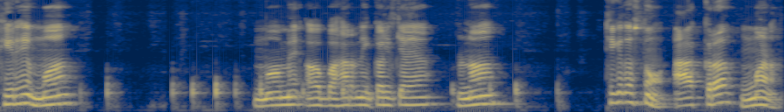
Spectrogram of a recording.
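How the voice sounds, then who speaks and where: A man teaching a grammar lesson who keeps asking the class questions and then answering them himself, stretching out single letters and syllables as he spells. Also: on the high side. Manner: repeats questions to students, calls them friends; slow, drawn-out syllables when spelling letters.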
